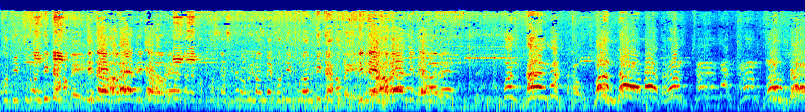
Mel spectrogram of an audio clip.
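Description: A man shouts nearby.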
